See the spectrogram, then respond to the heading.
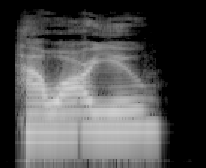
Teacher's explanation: my voice goes up at the end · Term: Intonation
